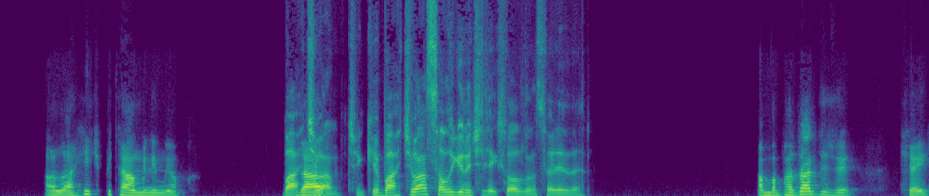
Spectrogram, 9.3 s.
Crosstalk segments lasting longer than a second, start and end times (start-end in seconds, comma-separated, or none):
none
